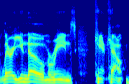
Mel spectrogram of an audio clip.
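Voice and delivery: high, wisecracking yell, shouted out in a joking way. Retelling a joking reply yelled out to a question: retelling a yell. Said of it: "And I just yelled out".

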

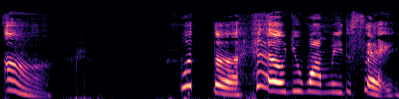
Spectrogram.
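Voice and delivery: very slow drawl with pitch swooping high. Answering a request for a short bit: Wanda Sykes impression. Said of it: "talk to me like Wanda for a second".

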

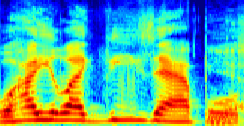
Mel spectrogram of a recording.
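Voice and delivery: mocking, taunting tone. Retelling a movie scene where he is taunting another guy: mock taunting. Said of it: "taunting this dude".

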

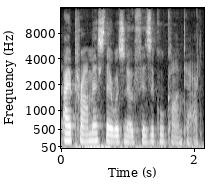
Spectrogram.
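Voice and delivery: ordinary talk

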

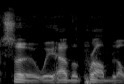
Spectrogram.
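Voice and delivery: super deep heavy voice, very low and quiet murmur. Retelling a scene with the big demon henchman: super deep Kevin Grevioux voice. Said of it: "with a super deep voice being like".

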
